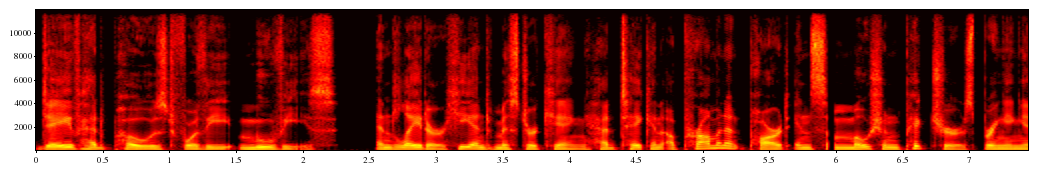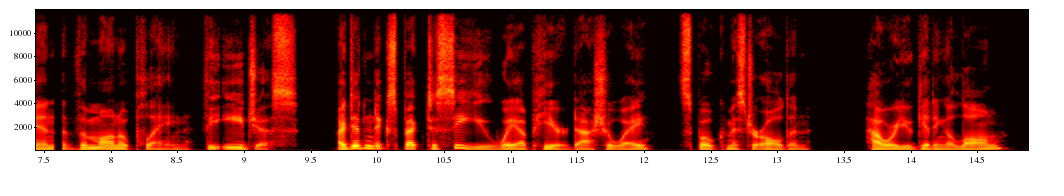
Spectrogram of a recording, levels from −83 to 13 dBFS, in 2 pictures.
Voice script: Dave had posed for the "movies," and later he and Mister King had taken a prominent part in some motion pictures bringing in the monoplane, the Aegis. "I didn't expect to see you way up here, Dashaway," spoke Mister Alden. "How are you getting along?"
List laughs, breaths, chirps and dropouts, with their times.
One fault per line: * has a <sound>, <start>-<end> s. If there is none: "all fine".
* has a dropout, 5.9-6.0 s
* has a dropout, 7.6-7.6 s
